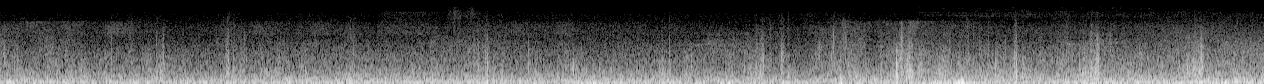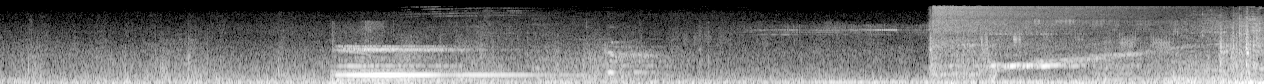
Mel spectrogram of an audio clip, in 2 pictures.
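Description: Wind blows steadily across open sand.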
